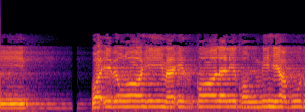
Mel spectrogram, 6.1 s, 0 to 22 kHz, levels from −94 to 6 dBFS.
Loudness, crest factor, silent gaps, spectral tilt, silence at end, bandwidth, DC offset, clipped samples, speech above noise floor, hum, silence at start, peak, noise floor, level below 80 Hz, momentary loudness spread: -17 LUFS; 16 dB; 1.46-1.50 s; -5.5 dB/octave; 0 s; 6.6 kHz; under 0.1%; under 0.1%; 23 dB; none; 0 s; -2 dBFS; -40 dBFS; -52 dBFS; 8 LU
